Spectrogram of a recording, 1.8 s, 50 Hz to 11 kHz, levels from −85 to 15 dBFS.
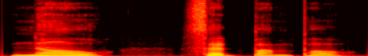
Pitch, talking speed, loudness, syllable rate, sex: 125 Hz, 100 wpm, -20 LUFS, 2.8 syllables/s, male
